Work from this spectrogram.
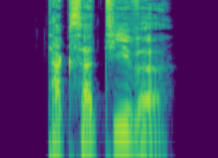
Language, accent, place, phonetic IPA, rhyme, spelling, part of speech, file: German, Germany, Berlin, [ˌtaksaˈtiːvə], -iːvə, taxative, adjective, De-taxative.ogg
- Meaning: inflection of taxativ: 1. strong/mixed nominative/accusative feminine singular 2. strong nominative/accusative plural 3. weak nominative all-gender singular 4. weak accusative feminine/neuter singular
